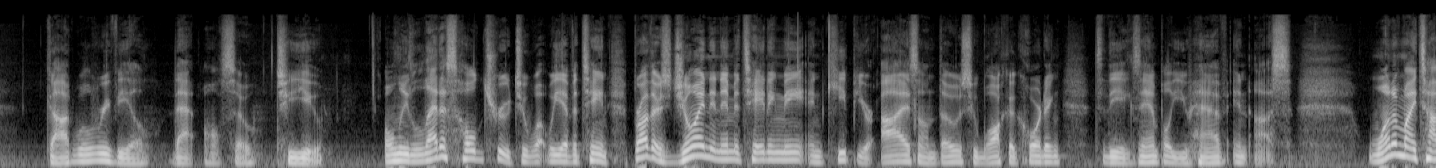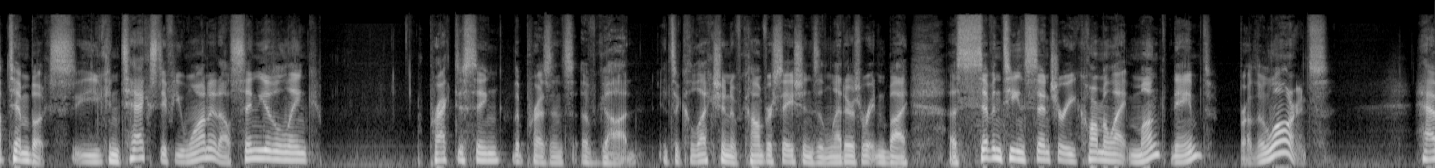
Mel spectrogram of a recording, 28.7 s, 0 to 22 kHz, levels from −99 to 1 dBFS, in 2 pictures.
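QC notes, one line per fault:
No faults found.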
